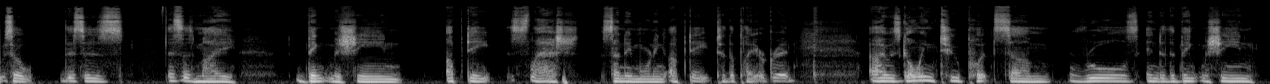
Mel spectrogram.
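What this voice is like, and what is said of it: Whispering, hoarse voice. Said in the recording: “I gotta kind of whisper ... laryngitis. I'm supposed to not be talking, so I'll kind of whisper”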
